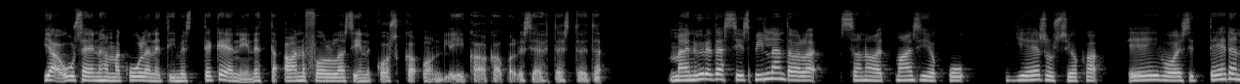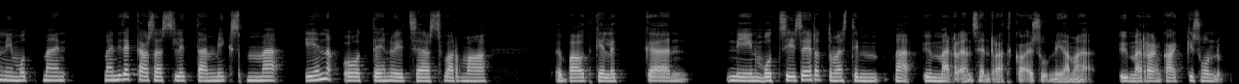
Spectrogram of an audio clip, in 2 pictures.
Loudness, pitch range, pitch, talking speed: -22 LUFS, 170-195 Hz, 180 Hz, 150 wpm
